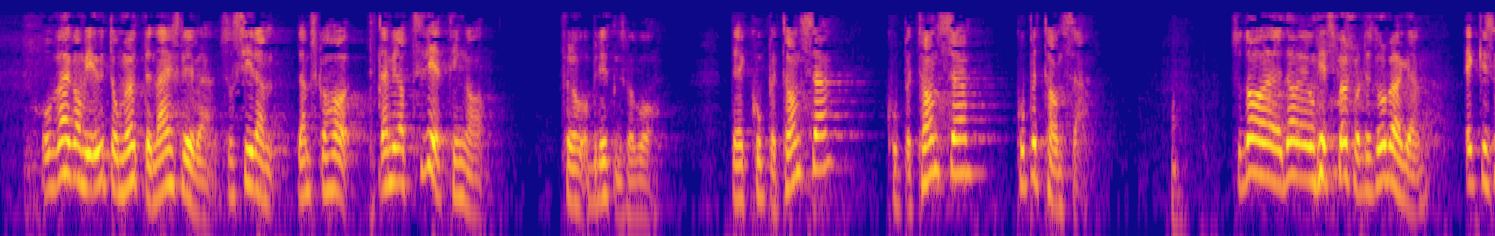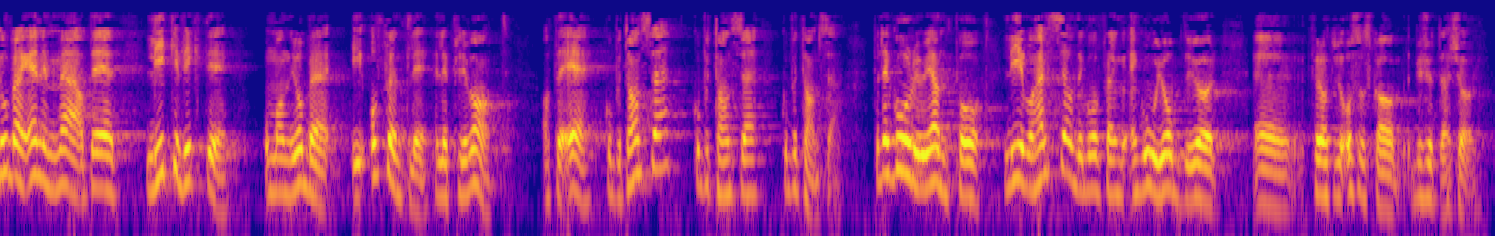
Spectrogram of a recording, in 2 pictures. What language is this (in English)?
Norwegian Bokmål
